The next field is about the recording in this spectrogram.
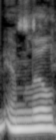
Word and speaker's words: Imlil: Imlil? Did I say that right? – That you've said it beautifully.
